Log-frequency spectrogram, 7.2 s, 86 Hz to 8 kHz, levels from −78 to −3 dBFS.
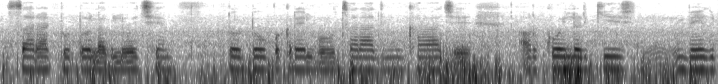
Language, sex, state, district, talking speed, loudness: Maithili, female, Bihar, Katihar, 150 wpm, -21 LUFS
